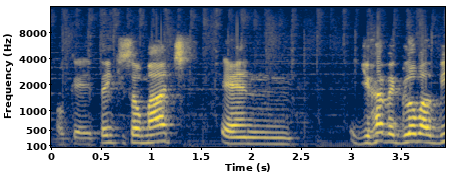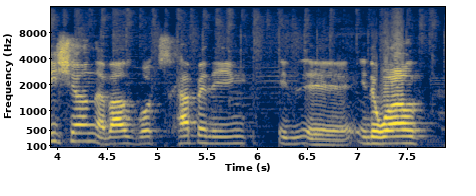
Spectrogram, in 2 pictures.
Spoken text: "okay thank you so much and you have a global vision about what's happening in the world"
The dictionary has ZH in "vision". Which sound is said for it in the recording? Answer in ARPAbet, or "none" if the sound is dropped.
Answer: SH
